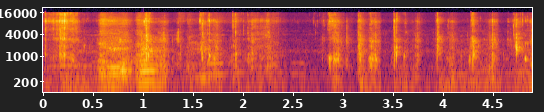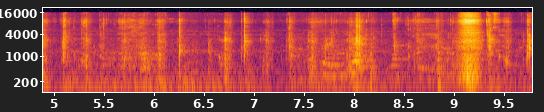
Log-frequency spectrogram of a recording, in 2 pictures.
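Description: A man chews food noisily close to a microphone.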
